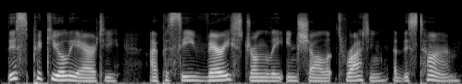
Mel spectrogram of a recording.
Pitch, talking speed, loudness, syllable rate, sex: 180 Hz, 155 wpm, -18 LUFS, 5.5 syllables/s, female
